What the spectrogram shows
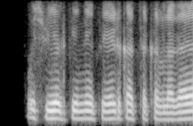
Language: Hindi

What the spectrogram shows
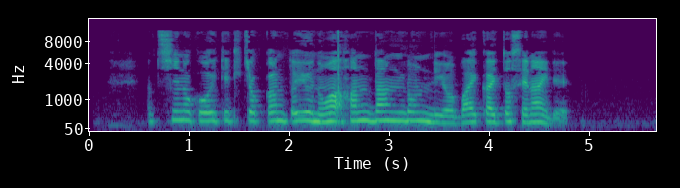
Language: Japanese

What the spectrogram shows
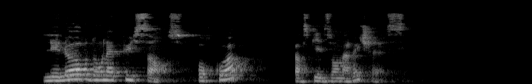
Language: French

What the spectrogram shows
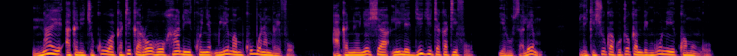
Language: Swahili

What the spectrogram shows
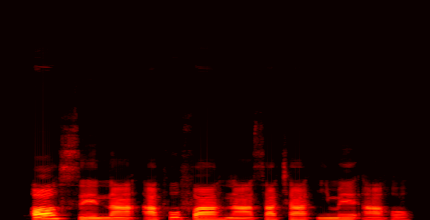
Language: Igbo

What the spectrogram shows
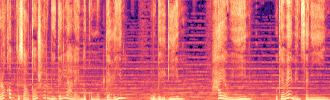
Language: Arabic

